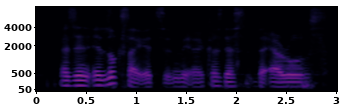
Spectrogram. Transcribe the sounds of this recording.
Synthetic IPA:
ɛzɪ̃nʔɪtlʊkslaɪkɪtsɪmiɪkʰɔsdɛsdəʔɛɹos

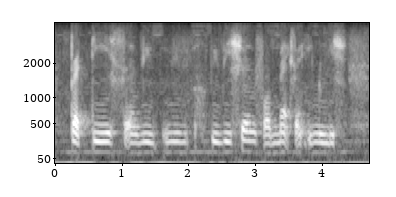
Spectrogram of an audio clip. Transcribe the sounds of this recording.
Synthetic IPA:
pɹɛk̚tisɛ̃nwii | wiviʃə̃nfɔmɛksɛ̰̃nĩŋɡliʃ

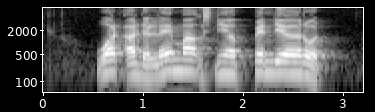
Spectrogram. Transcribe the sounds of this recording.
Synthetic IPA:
wʔɔtadəlemaksniəpɛ̃ndiəɾot̚

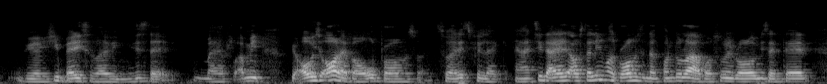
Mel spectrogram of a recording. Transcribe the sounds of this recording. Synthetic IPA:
wiaɛkt͡ʃlibɛɹisəvajvĩŋid͡ʒɛsdat | majəfaɪmĩnwiʔɔlwes̬ɔlhɛvawəõnpɹɔblə̃msbatsoad͡ʒəsfilaɪkɛ̃naɪsɛdajsaɪwɔstɛlĩŋmɔəpɹɔblə̃msĩndəkɔ̃ntɹolaaɡɔtsomɛ̃nipɹɔblə̃msɛ̃ndɛt̚

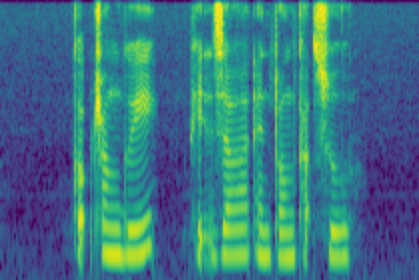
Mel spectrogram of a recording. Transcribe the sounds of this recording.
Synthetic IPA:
kɔp̚t͡ʃãŋɡwi | pʰit̚zaɛ̃ntɔ̃nkʰat̚su

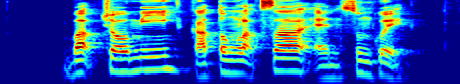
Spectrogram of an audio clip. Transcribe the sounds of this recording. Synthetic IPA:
bap̚t͡ʃɔmikat̪ɔ̃ŋlak̚saɛ̰̃nsũŋkwe

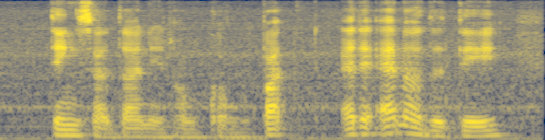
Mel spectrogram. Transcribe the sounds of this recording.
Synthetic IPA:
t̪ɪ̃ŋsadãnĩnɦɔ̃ŋkɔ̃ŋb̥at̚ | ʔɛt̚dəʔɛ̃ndɔfdəde

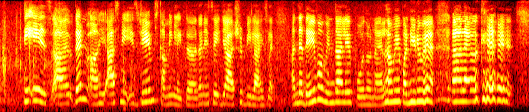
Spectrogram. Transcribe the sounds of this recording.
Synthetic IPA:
hiːɪzd̪ɛ̃nɦiʔaːssmiɪzd͡ʒẽːmskɐmɪ̃ŋɡleːʈəɾd̪ɛ̃naɪseːjaaɪʃʊɖ̚biːlaɦiːzlaɪk | ɐ̃nd̪ɐd̪ejʋɐmɪnd̪aːleːpoːd̪oːnːaɛlːameːpɐnːiɽuʋẽlaɪkoːke

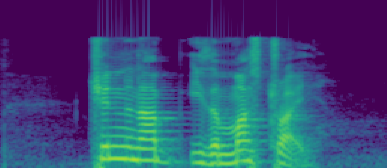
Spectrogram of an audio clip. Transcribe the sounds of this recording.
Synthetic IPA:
t͡ʃɪ̃nːənabizəmastʰɹa̰ɪ

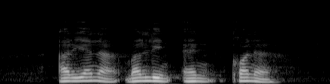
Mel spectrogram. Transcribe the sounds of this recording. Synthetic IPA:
ʔaɹianamalĩnɛ̃nkʰɔnə

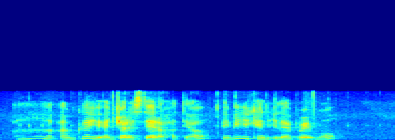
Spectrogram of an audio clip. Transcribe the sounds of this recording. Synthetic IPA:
ʔaʔãjmɡɔə̃juɛ̃nd͡ʒɔdəsteɛɾaphatiaʊmebijukʰɛ̃nḭlɛbɔɹet̚mɔ

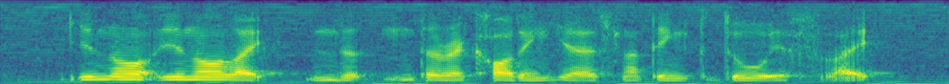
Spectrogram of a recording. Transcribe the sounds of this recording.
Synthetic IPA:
junojunolaɪk̚dədəɹɛkʰɔdɪ̃ŋhiəɛsnat̪ɪ̃ŋtuduɪfla̰ɪk̚

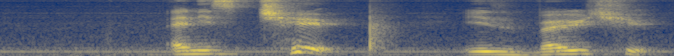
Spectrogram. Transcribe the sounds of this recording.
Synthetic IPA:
ʔɛ̃nist͡ʃʰip̚ | ɪsvɛɹit͡ʃʰip̚

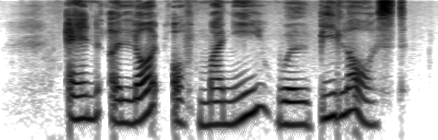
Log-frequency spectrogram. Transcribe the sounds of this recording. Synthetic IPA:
ʔɛ̃nʔəlɔt̚ɔfmãniwɪlbilɔst

